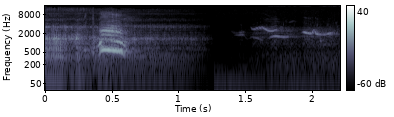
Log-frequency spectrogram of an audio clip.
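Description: A woman's breathy sigh with a short, falling groan about half a second in. A few faint bird chirps follow near the end.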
